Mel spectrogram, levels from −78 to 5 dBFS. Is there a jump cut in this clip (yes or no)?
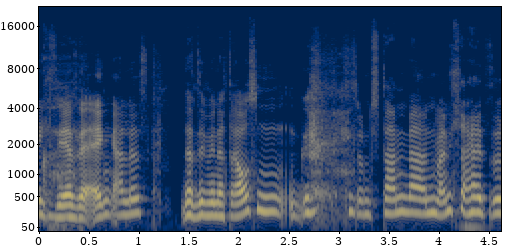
yes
